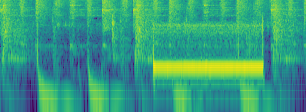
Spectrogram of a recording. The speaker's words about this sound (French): Deuxième sonnerie.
